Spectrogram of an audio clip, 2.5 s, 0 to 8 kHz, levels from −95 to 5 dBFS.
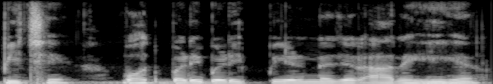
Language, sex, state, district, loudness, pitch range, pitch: Hindi, male, Jharkhand, Ranchi, -16 LUFS, 135-145 Hz, 140 Hz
